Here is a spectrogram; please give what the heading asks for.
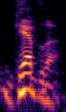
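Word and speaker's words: Gävle: that think it's satanic pronunciation is gave 'la thank you appreciate that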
